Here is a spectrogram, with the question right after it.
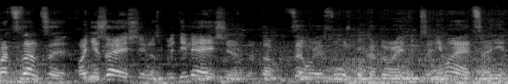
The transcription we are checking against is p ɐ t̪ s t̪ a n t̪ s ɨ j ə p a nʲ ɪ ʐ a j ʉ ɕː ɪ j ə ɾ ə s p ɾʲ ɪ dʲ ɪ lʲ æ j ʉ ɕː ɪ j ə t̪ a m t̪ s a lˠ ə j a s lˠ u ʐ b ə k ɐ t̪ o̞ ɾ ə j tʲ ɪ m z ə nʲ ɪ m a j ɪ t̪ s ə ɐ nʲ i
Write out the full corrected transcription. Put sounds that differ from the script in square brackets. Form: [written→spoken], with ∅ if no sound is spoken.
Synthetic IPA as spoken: p ɐ t̪ s t̪ a n t̪ s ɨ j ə p [a→ə] nʲ ɪ ʐ a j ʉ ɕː ɪ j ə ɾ ə s p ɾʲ ɪ dʲ ɪ lʲ æ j ʉ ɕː ɪ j ə t̪ a m t̪ s [a→ɛ] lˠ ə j [a→ə] s lˠ u ʐ b ə k ɐ t̪ o̞ ɾ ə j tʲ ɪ m z ə nʲ ɪ m a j ɪ t̪ s ə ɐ nʲ i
